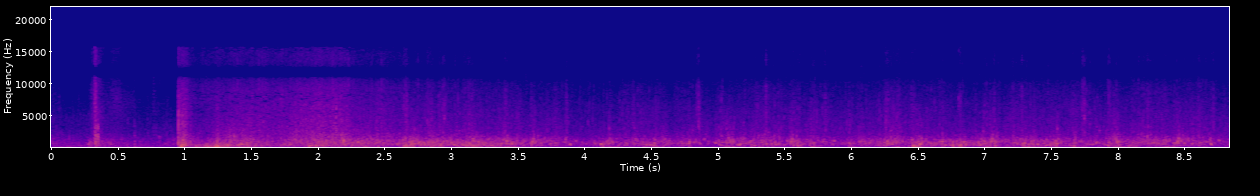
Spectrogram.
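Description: Water churns and splashes as someone swims.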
